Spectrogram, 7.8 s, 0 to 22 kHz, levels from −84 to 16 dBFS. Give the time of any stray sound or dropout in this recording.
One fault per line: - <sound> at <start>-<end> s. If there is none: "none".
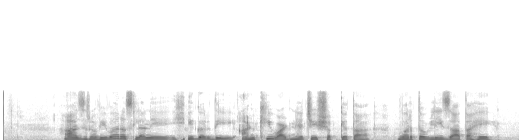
- dropout at 2.8-2.8 s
